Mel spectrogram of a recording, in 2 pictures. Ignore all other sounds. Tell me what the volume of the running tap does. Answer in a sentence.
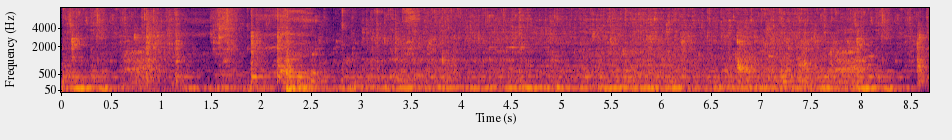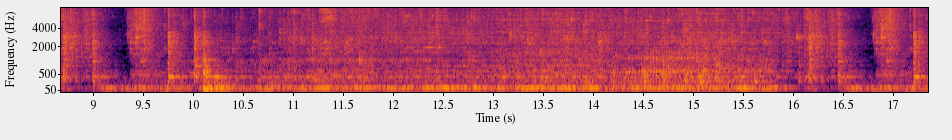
The loudness of the running tap stays about the same.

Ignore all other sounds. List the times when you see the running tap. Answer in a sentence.
You can hear the running tap from 0.0 to 17.3 s.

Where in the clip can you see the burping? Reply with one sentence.
The burping can be heard from 0.4 to 1.2 s, from 7.5 to 8.2 s and from 14.2 to 15.2 s.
